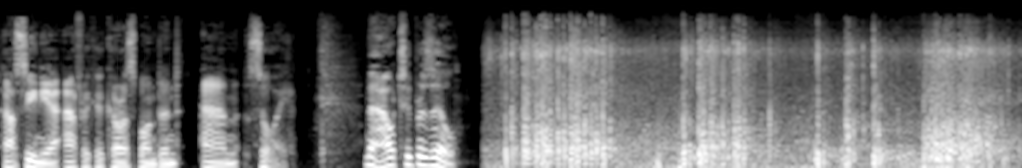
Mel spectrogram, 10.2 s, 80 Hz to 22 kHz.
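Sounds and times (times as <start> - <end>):
speech: 0.0 - 5.0
fireworks crackling and popping outside a hospital in São Paulo, Brazil: 4.8 - 10.2.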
